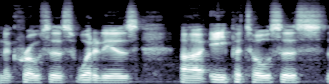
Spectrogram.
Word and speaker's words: apoptosis: what it is uh apotosis it's not pronounced apoptosis like you would want to say it is the second p is silent um so AP says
